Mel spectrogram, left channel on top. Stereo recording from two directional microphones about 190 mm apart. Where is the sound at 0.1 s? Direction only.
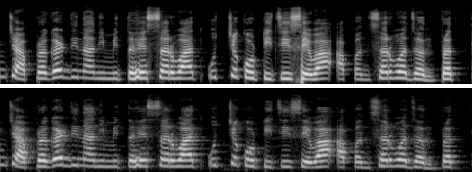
40° left (ahead or behind).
